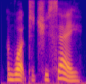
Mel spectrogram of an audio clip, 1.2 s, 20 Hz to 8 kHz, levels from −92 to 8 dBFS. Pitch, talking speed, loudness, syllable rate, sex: 175 Hz, 260 wpm, -18 LUFS, 5.2 syllables/s, female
